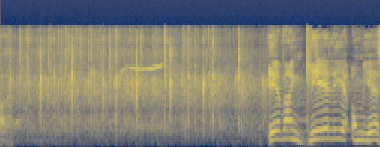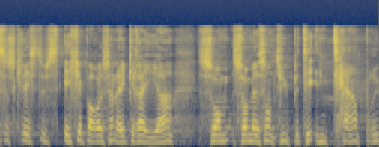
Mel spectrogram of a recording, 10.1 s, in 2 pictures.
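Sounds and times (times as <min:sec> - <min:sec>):
audience applause: 0:00.0 - 0:03.7
speech: 0:03.6 - 0:10.1.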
